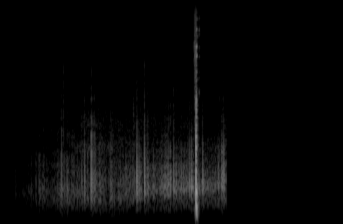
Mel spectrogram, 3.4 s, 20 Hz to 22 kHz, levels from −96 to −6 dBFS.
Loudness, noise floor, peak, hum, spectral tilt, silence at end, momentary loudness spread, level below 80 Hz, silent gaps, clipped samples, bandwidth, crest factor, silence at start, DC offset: -55 LUFS; under -90 dBFS; -26 dBFS; none; -2.5 dB/octave; 1.2 s; 16 LU; under -90 dBFS; none; under 0.1%; 8.2 kHz; 34 dB; 0.4 s; under 0.1%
